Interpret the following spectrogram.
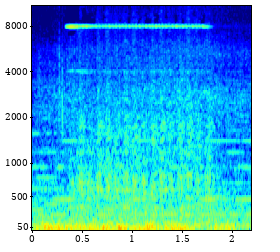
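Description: A heliostat's electric drive motor on its motorized mirror stand runs for about a second and a half, with a small steady whine, as it makes a minute tracking adjustment to the mirror. Background music plays throughout.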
